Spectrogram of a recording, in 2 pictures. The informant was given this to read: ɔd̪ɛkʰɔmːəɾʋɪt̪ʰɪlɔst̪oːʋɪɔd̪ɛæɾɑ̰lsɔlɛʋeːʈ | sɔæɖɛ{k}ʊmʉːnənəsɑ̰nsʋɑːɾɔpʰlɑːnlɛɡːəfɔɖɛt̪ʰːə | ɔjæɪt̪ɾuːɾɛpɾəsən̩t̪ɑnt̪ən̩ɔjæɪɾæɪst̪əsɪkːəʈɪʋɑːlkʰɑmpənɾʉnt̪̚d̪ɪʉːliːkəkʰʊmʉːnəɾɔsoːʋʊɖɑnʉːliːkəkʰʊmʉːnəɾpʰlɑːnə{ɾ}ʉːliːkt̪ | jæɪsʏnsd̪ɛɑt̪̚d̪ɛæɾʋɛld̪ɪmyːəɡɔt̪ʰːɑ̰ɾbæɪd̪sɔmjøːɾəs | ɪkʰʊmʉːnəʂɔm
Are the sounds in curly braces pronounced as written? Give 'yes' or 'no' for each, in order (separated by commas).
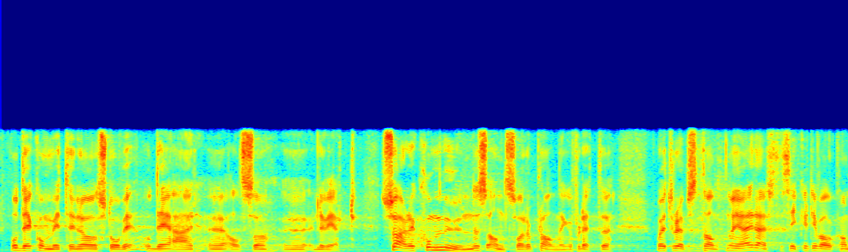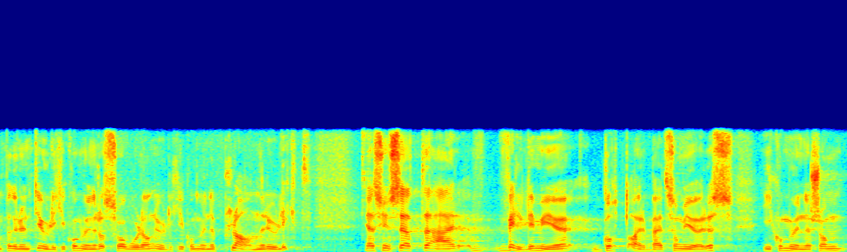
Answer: no, yes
